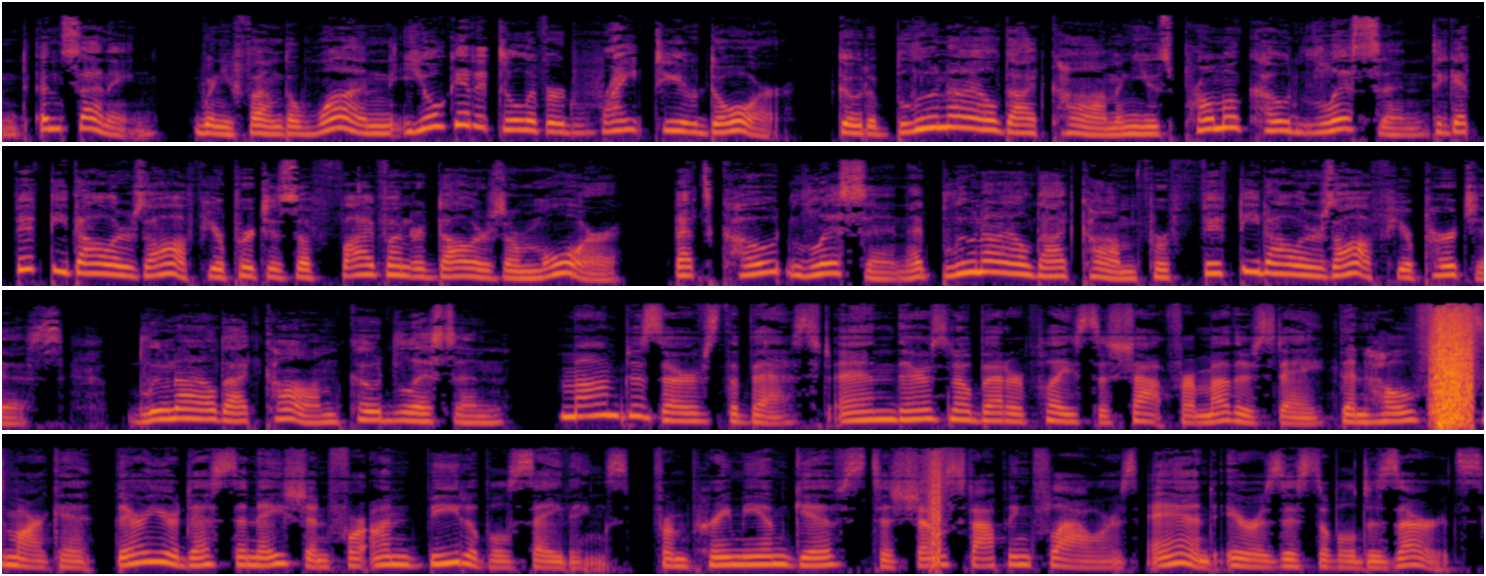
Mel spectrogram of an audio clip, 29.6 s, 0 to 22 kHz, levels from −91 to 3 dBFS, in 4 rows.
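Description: At 21.83 s the speech is broken by a wireless microphone noise hit lasting until 22.30 s, a short burst of static where the radio link from the analogue FM transmitter faded as reflected paths cancelled, letting receiver noise rise over the signal. A second, briefer hit runs from 26.75 s to 27.03 s, right after "from premium gifts to" and before "flowers and", heard as a quick swish.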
